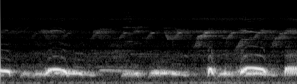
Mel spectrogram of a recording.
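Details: Spotted dove in the morning giving a short series of low, rounded coos, each note swelling and falling, ending with two louder emphatic hoots.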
